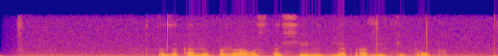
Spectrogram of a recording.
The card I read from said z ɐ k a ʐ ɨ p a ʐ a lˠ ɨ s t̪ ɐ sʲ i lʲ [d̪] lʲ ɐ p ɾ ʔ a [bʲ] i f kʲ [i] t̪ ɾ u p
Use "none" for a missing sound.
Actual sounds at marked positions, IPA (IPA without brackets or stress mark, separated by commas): d̪, bʲ, i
